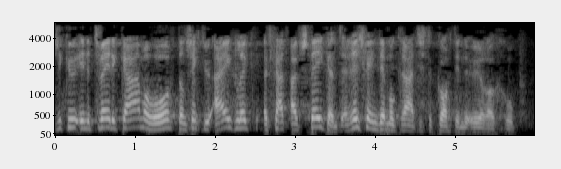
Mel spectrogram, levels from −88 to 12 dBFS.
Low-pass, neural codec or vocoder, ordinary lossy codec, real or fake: 5.4 kHz; none; MP3, 24 kbps; real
